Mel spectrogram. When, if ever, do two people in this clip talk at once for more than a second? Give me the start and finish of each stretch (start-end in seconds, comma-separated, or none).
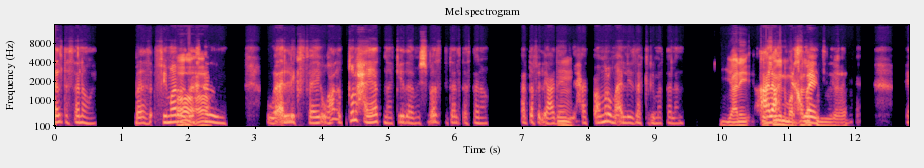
10.6-11.9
